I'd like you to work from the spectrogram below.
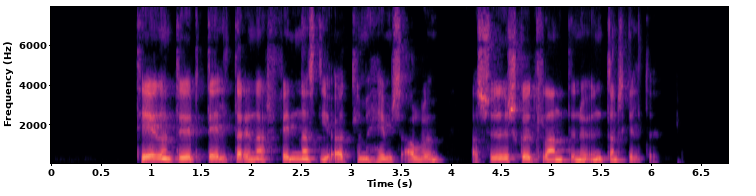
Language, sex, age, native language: Icelandic, male, 30-39, Icelandic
